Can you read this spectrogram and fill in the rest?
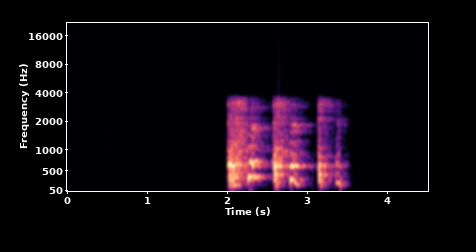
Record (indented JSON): {
  "three_cough_length": "4.5 s",
  "three_cough_amplitude": 26983,
  "three_cough_signal_mean_std_ratio": 0.4,
  "survey_phase": "beta (2021-08-13 to 2022-03-07)",
  "age": "65+",
  "gender": "Female",
  "wearing_mask": "No",
  "symptom_none": true,
  "smoker_status": "Ex-smoker",
  "respiratory_condition_asthma": false,
  "respiratory_condition_other": false,
  "recruitment_source": "REACT",
  "submission_delay": "1 day",
  "covid_test_result": "Negative",
  "covid_test_method": "RT-qPCR",
  "influenza_a_test_result": "Negative",
  "influenza_b_test_result": "Negative"
}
